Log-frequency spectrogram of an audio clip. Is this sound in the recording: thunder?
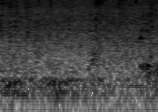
yes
